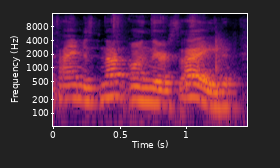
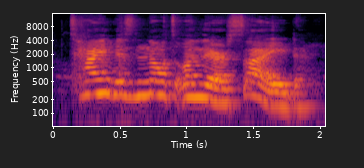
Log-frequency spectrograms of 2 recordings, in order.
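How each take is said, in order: First: Said in the usual way. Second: "Time is not on their side" said slowly and pressed; a slow, weighty warning; slow emphatic. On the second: Shown as a demonstration. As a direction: draw out "Time" and lean on each word.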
